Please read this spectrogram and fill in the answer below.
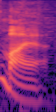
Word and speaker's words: Maya: Okay, it is Maya. Have I said Mia? I just said Mia when I said it a second ago. But I feel like I've always said Maya.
